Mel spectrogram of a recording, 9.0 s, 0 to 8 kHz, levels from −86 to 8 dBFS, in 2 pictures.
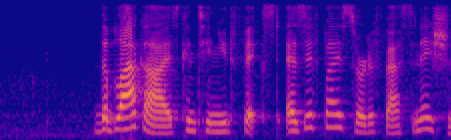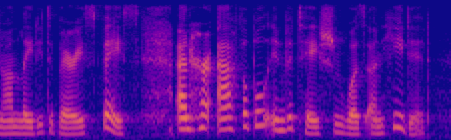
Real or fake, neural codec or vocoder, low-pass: real; none; 7.2 kHz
